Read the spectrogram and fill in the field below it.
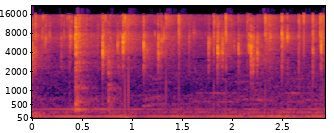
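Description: Cumin seeds and dried red chillies frying in hot oil for ridge gourd chutney, a soft sizzle broken by scattered sharp crackles and pops, fairly quiet and close.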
